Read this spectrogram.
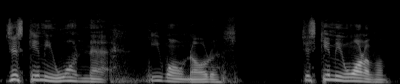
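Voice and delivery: soft, low, half-hearted bargaining; lightly voiced stingy fisherman; grudging Simon. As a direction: hold back like a reluctant fisherman. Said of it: "He does like a lot of us do".

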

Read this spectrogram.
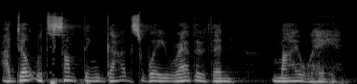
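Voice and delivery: ordinary delivery

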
